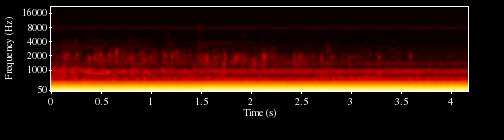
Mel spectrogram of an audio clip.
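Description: Steady electrical mains hum, a low buzz with many overtones and an unchanging level. Faint scattered sounds lie beneath it.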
